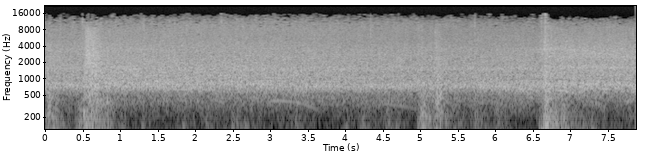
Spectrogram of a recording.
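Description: A body slams onto a ring mat with heavy thuds.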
